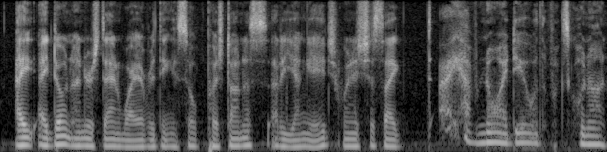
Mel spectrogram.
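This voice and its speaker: A man's fairly low voice at a very fast pace with ordinary pitch variation, over noticeable background noise. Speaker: podcast co-host, pest control salesman. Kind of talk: casual chat. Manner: animated.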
